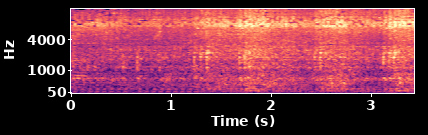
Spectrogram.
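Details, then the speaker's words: Honda Vario 110, carburettor model, after the cam chain tensioner was tightened clockwise with a blunt-tip impact driver. Steady, even idle with no ticking or rattle. Normal idle, the metallic noise is gone. "Syukur alhamdulillah motornya sudah kembali normal, lancar lagi seperti semula"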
